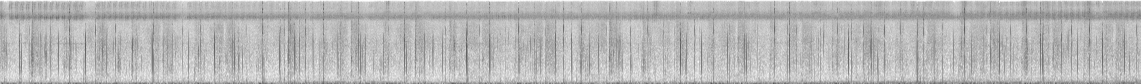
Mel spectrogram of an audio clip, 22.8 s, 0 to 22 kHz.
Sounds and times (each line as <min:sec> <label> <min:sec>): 0:00.0 walking 0:22.8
